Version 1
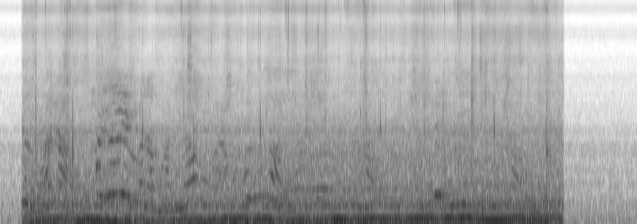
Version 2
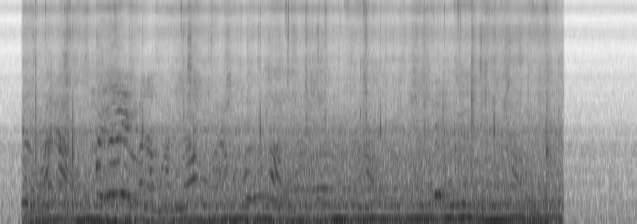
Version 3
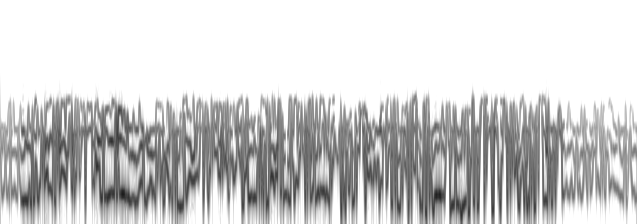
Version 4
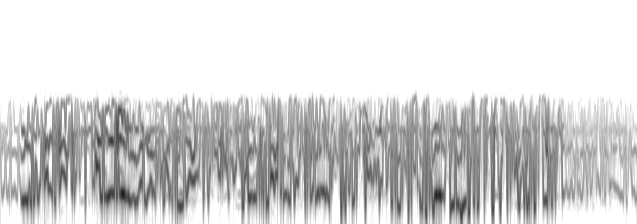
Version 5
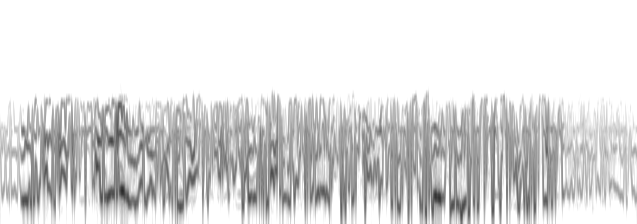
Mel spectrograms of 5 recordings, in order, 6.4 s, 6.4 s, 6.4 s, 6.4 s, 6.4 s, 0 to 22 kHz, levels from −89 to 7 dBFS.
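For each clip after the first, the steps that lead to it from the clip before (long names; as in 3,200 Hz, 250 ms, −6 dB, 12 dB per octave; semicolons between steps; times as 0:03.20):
low-shelf EQ 400 Hz −6.5 dB; level +7 dB
three sine waves on the formant tracks; in parallel at +3 dB: downward compressor, threshold −21 dBFS, peak gain reduction 18 dB; on the sum: level −6.5 dB
delay with a high-pass on its return 584 ms, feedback 35%, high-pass 1,800 Hz, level −18 dB; expander for the loud parts 1.5 to 1, over −28 dBFS
wow of a warped record 78 rpm, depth 160 cents; level −5.5 dB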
